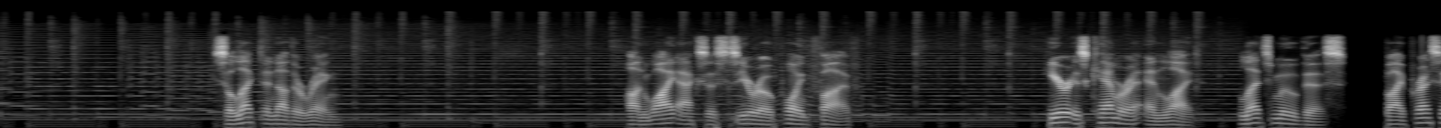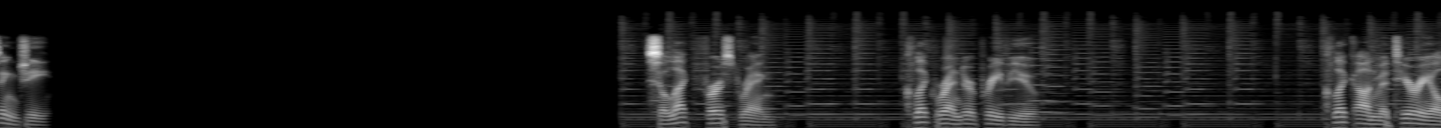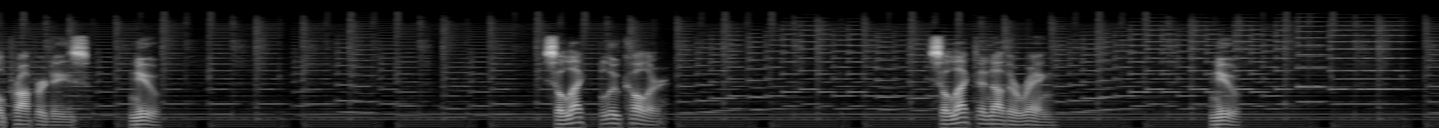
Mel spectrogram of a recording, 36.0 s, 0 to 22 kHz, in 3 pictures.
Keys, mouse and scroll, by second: 2.2 click, 5.0-8.2 drag, 8.2 scroll up 1, 9.3 click, 10.7 g, 12.7 click, 13.1 g, 17.0 click, 20.0 click, 23.5 click, 25.0-27.0 drag, 30.0 click, 31.8 click, 34.0-36.0 drag.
